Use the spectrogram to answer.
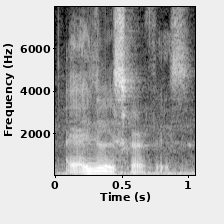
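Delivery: low, falling murmured question; quiet repeat. Real, not acted. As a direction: drop your voice and ask again. Asks chat twice, different tunes.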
